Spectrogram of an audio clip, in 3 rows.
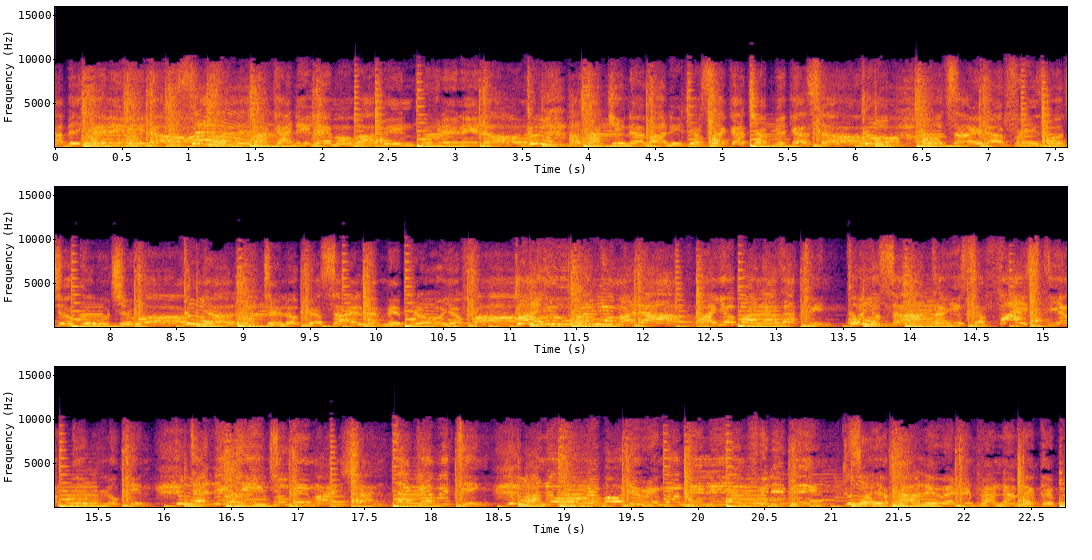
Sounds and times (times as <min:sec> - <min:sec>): Pop music: 0:00.0 - 0:22.7.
